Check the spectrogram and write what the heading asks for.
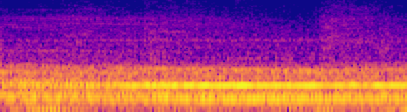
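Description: Jazz-rock ensemble of brass, woodwind and electric piano holding a steady chord of several sustained notes.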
